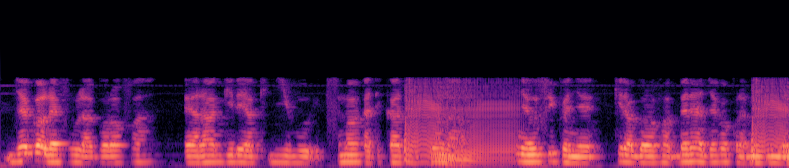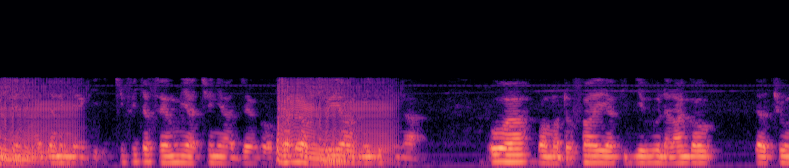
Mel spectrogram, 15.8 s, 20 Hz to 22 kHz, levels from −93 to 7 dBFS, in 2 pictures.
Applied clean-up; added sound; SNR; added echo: none; Fart; 6 dB; none.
